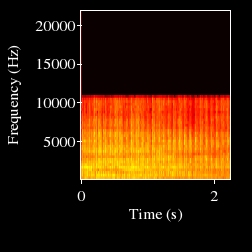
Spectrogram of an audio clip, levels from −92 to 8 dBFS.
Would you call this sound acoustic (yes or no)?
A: yes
